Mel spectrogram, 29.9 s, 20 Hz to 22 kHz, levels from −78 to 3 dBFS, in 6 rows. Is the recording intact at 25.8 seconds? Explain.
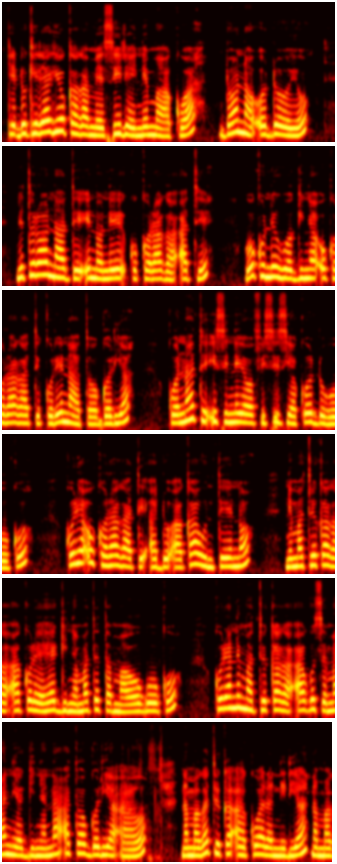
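Yes, at 25.8 seconds the audio is intact, with no dropout, glitch or other fault at that moment.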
